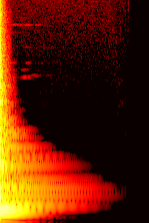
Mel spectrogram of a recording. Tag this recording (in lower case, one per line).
drum
musical instrument
snare drum
music
percussion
